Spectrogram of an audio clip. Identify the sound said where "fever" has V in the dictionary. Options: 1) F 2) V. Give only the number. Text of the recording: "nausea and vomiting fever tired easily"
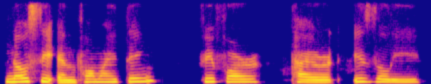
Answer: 1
